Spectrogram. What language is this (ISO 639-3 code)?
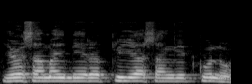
nep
